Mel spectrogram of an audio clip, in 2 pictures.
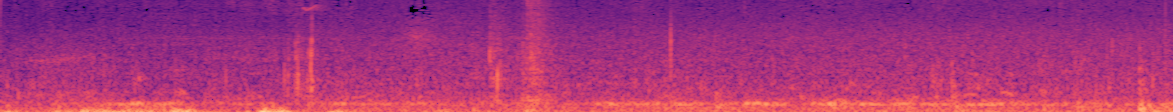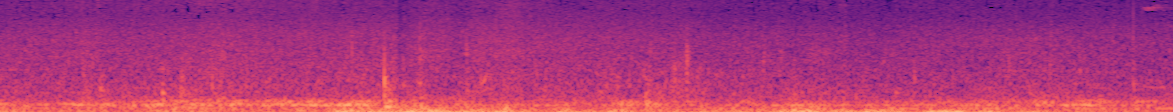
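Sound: distant airplane flying overhead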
